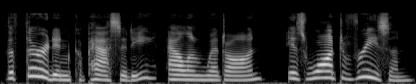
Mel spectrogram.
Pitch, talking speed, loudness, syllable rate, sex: 240 Hz, 145 wpm, -20 LUFS, 4.3 syllables/s, female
